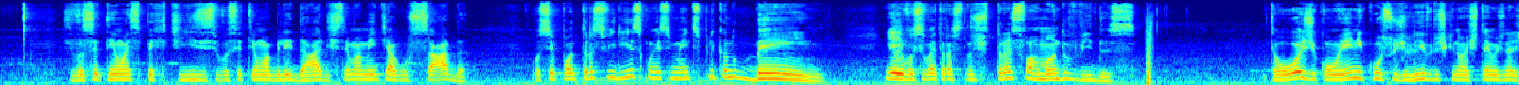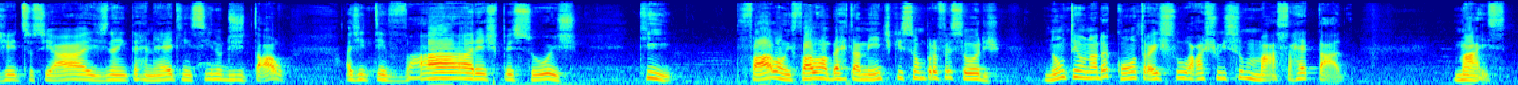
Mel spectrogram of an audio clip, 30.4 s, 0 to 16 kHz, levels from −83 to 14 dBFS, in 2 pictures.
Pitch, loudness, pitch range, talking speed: 185 Hz, -17 LUFS, 165-210 Hz, 130 wpm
